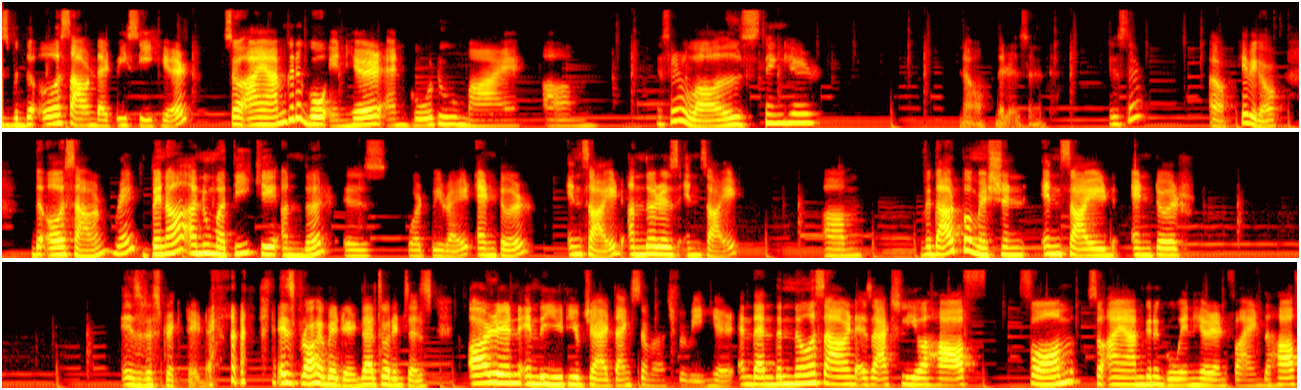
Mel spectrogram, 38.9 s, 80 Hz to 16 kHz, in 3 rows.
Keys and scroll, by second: 14.0 space, 20.9 space.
